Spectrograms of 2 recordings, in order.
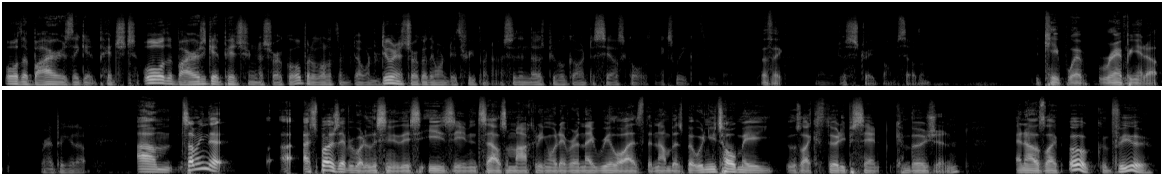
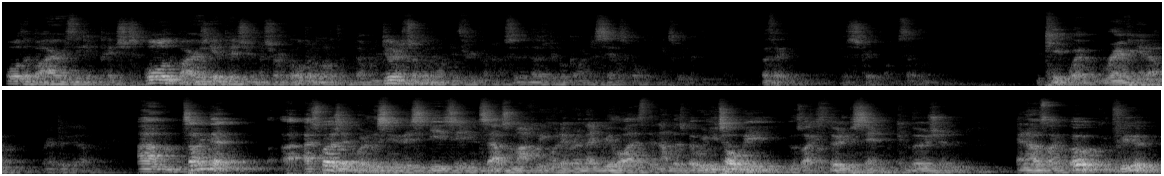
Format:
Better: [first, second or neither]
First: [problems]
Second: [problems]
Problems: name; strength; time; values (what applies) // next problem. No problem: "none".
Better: first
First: none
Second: off-mic speech; far // room echo; noticeable; dies away in 0.8 s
